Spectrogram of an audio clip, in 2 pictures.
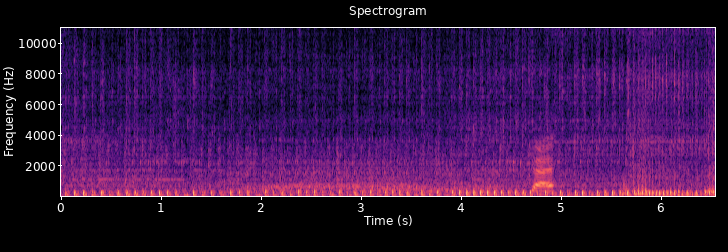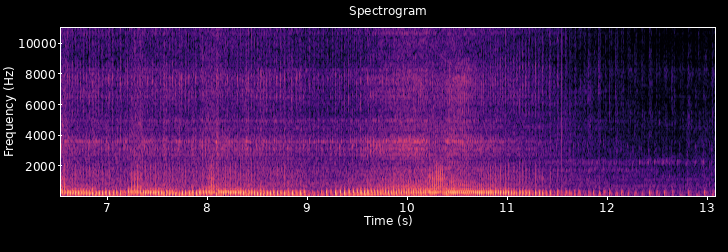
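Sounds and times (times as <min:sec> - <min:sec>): motorcycle engine idling: 0:00.0 - 0:13.0
motorcycle engine revving: 0:00.0 - 0:13.0.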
